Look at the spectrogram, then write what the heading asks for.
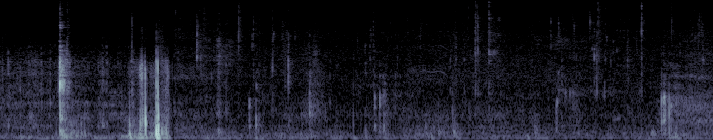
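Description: Close-up chewing and biting of buffalo meat curry with rice, with two loud crunchy bites in the first two seconds, the second louder, then quieter scattered mouth clicks and another bite near the end.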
